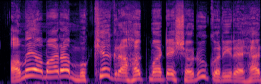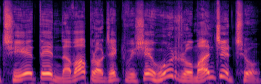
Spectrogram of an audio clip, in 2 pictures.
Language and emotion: Gujarati, happy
